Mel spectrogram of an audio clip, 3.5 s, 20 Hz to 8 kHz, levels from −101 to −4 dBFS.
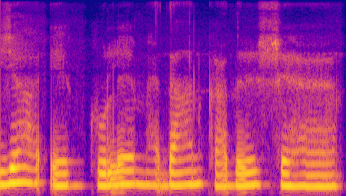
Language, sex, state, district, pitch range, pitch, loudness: Hindi, female, Jharkhand, Palamu, 180-200 Hz, 190 Hz, -17 LUFS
